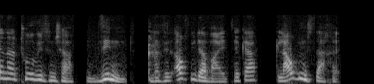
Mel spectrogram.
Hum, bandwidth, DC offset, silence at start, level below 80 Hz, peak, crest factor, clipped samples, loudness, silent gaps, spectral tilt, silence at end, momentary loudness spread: none; 11 kHz; under 0.1%; 0 s; -64 dBFS; -12 dBFS; 16 dB; under 0.1%; -28 LUFS; none; -6 dB/octave; 0.35 s; 10 LU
